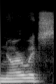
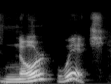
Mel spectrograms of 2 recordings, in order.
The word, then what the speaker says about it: Norwich: Yeah, like they just don't pronounce half of the letters here. It's like Norwich. It's like, okay, but okay, there's a W.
